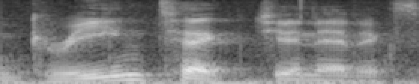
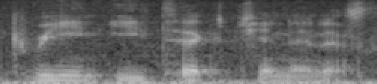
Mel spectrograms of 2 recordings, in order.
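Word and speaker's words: GreenTech Genetics: Oh, Green Tech Genetics. Okay, okay, I think I was pronouncing it Green E-Tech Genetics. Okay, yep, that was me.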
